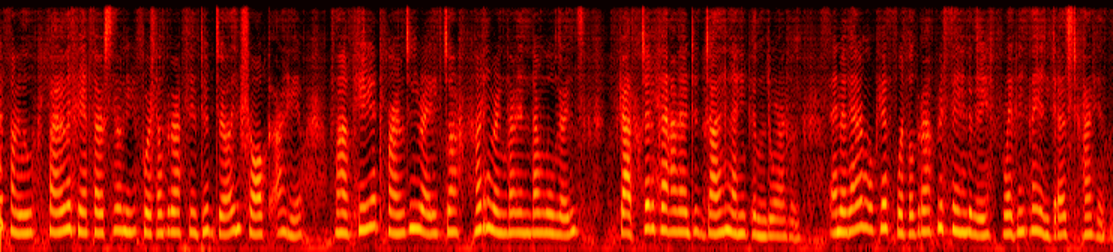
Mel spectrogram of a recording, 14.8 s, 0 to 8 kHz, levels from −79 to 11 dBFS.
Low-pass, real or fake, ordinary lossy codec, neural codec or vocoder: 7.2 kHz; fake; none; codec, 16 kHz, 0.5 kbps, FreqCodec, larger model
